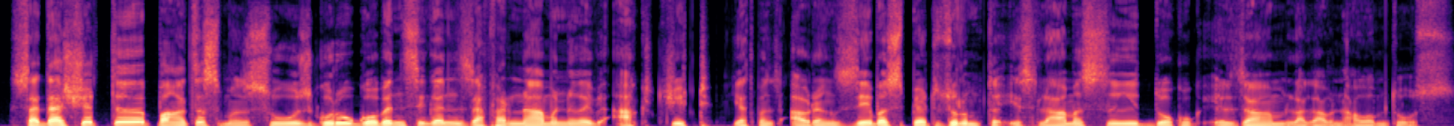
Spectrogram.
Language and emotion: Kashmiri, neutral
